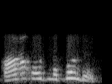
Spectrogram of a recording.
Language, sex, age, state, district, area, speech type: Odia, male, 30-45, Odisha, Puri, urban, conversation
